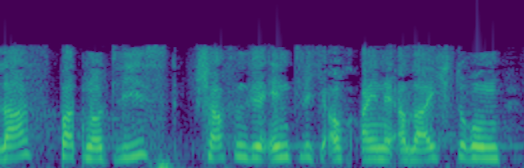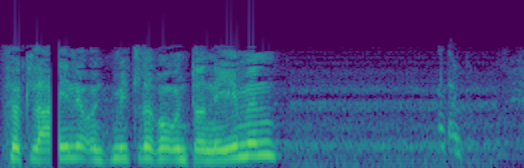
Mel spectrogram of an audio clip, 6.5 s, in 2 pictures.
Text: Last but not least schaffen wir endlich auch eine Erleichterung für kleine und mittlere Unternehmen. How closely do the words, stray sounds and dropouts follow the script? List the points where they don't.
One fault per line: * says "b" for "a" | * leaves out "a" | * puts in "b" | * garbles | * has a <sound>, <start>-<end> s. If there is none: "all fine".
* has a dropout, 3.6-3.6 s
* has a chirp, 6.0-6.2 s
